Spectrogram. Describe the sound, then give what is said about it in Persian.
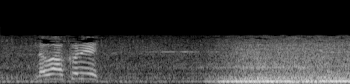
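A brief voice, then a heavy engine rumble that swells in and holds steady as trucks drive in with their engines running loudly, in Iran, where the trucks are being loaded with sheep for export to Arab countries. “الان این چند تا دیگه ماشین رفته داخل و خبر نداره، همه میره کشور عربی.”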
